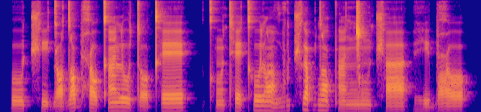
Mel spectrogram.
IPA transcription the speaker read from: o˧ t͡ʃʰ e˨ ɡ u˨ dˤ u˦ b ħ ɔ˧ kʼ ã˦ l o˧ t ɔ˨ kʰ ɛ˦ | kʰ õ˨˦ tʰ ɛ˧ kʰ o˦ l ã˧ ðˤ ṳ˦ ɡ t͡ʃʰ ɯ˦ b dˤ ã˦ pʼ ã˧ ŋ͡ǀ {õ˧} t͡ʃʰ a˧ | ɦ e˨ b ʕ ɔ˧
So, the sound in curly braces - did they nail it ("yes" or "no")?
no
